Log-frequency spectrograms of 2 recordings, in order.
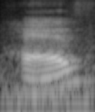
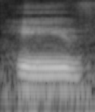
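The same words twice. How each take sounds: First: The vowel is short, unlike in cave. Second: The vowel is long, like in cave. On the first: The speaker calls it right. "These are" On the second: The speaker calls it wrong. "No, it is not like that"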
